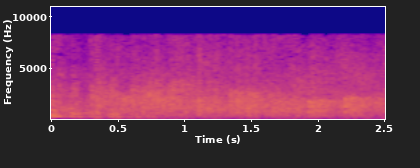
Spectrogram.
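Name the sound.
a few people clapping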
